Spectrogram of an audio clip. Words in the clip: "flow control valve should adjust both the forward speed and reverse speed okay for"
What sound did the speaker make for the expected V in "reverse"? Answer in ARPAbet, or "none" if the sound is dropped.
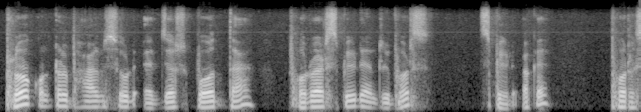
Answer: B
